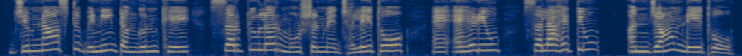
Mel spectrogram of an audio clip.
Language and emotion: Sindhi, neutral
